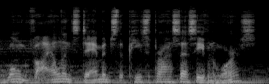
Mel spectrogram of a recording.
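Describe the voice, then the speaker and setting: A heroic Jedi Knight acted by a man with a very low voice. He is stoic and serious in game dialogue, with faint music underneath. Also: normal speed, lightly acted. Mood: grave. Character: earnest, stoic young male Jedi Knight hero. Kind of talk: video game cutscene acting.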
